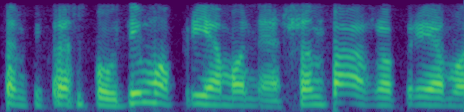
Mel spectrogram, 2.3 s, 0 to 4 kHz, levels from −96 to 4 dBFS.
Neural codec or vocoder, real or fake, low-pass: vocoder, 44.1 kHz, 128 mel bands, Pupu-Vocoder; fake; 3.6 kHz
